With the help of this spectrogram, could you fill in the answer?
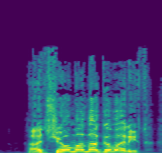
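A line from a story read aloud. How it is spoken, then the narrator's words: Barked. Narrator (Russian): рявкнул дядя погибшей феи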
